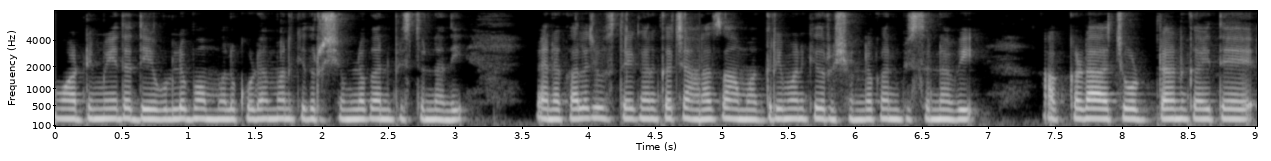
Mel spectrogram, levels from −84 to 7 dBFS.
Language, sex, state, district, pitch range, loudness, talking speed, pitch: Telugu, female, Andhra Pradesh, Guntur, 205-215 Hz, -15 LUFS, 155 wpm, 210 Hz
